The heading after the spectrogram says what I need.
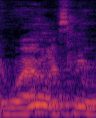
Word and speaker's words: Wycliffe: There's Wycliffe Bible College. So I would say that it's probably pronounced Wycliffe, but who am I?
